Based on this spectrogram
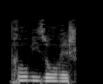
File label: "provisorisch", German; adjectives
